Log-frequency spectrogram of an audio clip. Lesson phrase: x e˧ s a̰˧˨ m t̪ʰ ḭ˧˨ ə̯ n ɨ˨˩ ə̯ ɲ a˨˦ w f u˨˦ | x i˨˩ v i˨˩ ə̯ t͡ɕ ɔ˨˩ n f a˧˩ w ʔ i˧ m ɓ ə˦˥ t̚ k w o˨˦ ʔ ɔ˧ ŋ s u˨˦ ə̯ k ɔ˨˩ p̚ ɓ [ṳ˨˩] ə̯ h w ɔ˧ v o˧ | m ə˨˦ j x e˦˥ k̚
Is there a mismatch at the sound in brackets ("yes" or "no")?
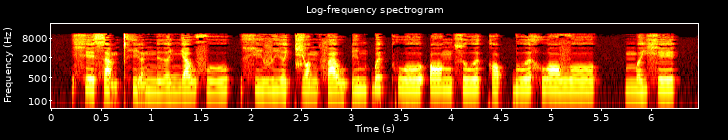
yes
